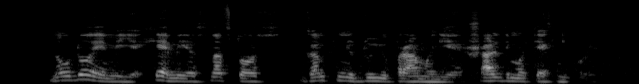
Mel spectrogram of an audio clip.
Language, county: Lithuanian, Šiauliai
